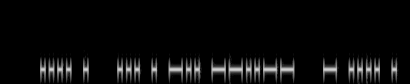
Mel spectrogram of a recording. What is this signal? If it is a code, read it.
Morse code, heard as a keyed tone, about 27 wpm, 700 Hz. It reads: HE SED, THE
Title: Sentences from Top 400 Words and Abbreviations 28wpm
